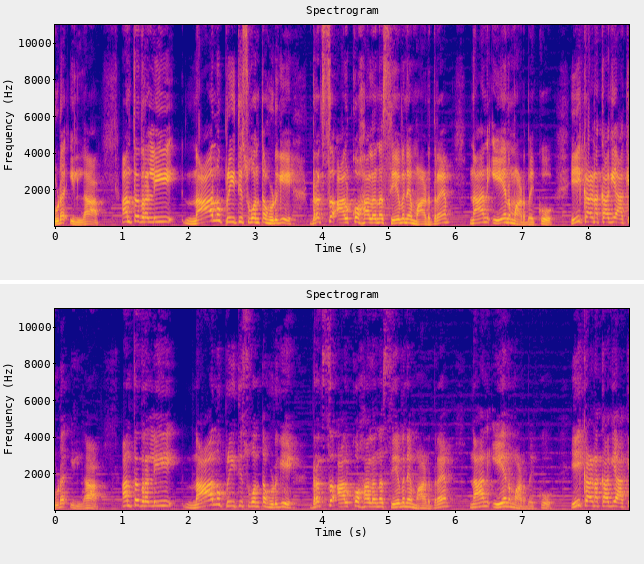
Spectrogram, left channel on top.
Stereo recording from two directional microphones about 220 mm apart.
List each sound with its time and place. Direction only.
0.0 s speech: 20° left (ahead or behind)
